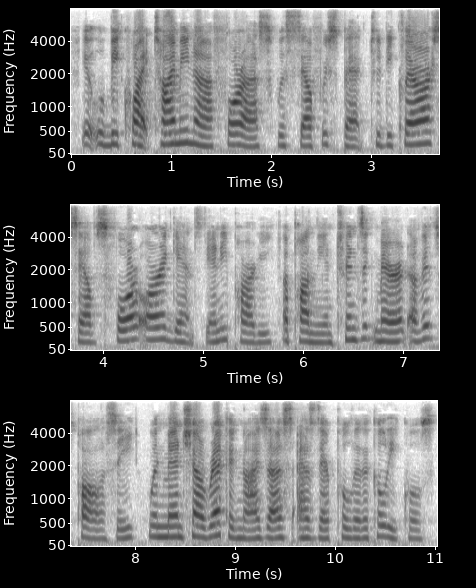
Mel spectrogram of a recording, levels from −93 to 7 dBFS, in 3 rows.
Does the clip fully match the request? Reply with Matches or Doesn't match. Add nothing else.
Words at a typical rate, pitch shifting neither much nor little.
Matches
